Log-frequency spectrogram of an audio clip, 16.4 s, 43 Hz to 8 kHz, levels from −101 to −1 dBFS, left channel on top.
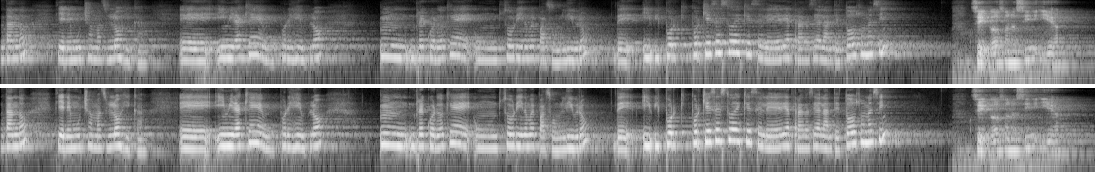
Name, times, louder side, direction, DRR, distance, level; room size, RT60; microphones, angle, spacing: voice 1, 0.0-2.2 2.7-4.9 5.7-8.9 9.2-13.4, right 4 dB, 50° right, 10 dB, 0.4 m, -19 dB
voice 2, 14.3-15.9, left 2 dB, 25° left, 5 dB, 0.7 m, -22 dB
24.0 x 8.4 x 3.2 m, 2.4 s
head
